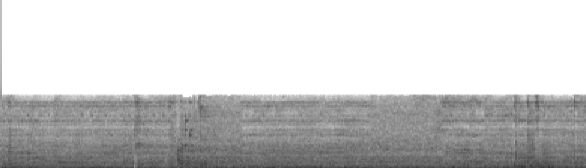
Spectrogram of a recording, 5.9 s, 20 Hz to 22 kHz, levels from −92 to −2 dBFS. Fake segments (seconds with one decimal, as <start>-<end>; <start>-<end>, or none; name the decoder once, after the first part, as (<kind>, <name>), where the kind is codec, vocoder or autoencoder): 0.0-1.7 (codec, SNAC); 2.4-3.7; 4.4-5.9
